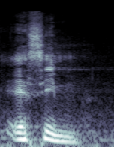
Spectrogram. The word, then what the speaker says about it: eSIM: Fíjate que fui a una telefónica X porque quería un ESHIP. ¿Sí se dice así? ESIM un ESIM, un ESIM.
